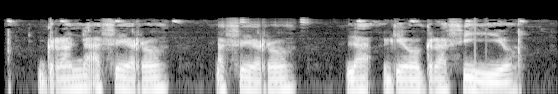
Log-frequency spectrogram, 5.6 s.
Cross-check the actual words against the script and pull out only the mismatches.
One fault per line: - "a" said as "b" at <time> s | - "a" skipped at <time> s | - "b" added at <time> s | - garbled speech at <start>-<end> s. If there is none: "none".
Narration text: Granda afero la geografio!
- "afero" added at 2.2 s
